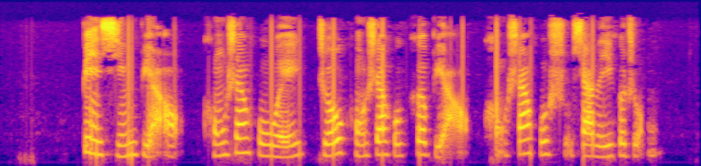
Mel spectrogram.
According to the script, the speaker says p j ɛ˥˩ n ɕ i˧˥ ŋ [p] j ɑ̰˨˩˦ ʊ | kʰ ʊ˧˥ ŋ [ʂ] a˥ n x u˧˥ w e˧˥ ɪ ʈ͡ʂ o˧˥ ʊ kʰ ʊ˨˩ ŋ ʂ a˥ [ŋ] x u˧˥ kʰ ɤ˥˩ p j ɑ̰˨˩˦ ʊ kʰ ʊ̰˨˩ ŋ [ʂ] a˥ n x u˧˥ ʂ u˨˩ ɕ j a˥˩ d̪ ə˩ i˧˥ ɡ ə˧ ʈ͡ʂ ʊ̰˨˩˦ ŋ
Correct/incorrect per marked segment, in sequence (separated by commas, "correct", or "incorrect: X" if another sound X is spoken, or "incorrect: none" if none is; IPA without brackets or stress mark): correct, correct, incorrect: n, correct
